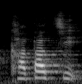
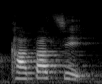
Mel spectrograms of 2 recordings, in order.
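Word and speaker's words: 形: Sẽ đọc là katachi, đơn giản đúng không? Minasan sẽ nó katachi, katachi nhé.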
